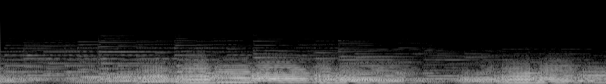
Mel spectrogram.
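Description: Tuba playing a melody that moves through several notes, with piano accompaniment.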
